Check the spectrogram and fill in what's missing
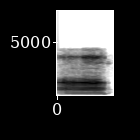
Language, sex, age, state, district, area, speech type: Assamese, male, 18-30, Assam, Golaghat, rural, conversation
